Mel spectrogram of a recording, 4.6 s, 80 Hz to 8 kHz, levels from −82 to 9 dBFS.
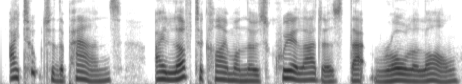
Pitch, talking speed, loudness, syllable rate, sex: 180 Hz, 195 wpm, -17 LUFS, 4.7 syllables/s, female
